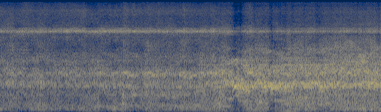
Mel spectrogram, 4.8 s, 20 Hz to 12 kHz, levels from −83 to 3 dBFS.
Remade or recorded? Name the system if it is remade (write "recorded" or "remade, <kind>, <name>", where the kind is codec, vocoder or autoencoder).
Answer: remade, codec, SNAC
